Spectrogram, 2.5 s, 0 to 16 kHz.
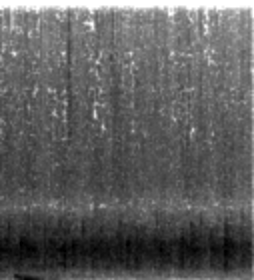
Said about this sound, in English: Oh, the applause died down by 73%.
